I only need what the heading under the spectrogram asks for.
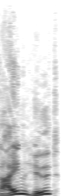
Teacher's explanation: es wird natürlich mit T gesprochen, Auslautverhärtung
